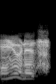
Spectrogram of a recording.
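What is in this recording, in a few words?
"units", English; JTAC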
